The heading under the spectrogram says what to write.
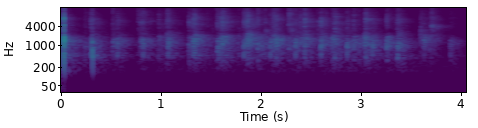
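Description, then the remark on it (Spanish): An audience applauds with steady, dense clapping that pulses in a loose rhythm for several seconds, moderately loud with a slightly louder opening burst, and no voices over it, giving a strong round of applause for the Lord. “Damos un fuerte, un fuerte aplauso para nuestro Señor.”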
